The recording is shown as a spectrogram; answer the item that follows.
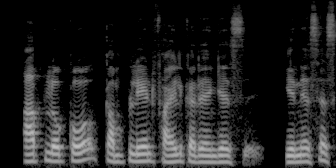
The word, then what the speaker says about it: BNSS: बीएनएसएस पढ़ रहे हैं, आदत डालिए बोलने की और बिल्कुल क्लियर प्रोनाउंसिएशन बोलिएगा, क्योंकि देखो, बीएनएस और बीएनएसएस में एक एस का बस केवल फ़र्क है। अगर आप बीएनएस बोलोगे तो वो आईपीसी वाला माना जाए, अगर आप बीएनएसएस बोलोगे तो वो सीआरपीसी वाला माना। तो प्रोनाउंसिएशन बिल्कुल सही निकालना, बीएनएसएस।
